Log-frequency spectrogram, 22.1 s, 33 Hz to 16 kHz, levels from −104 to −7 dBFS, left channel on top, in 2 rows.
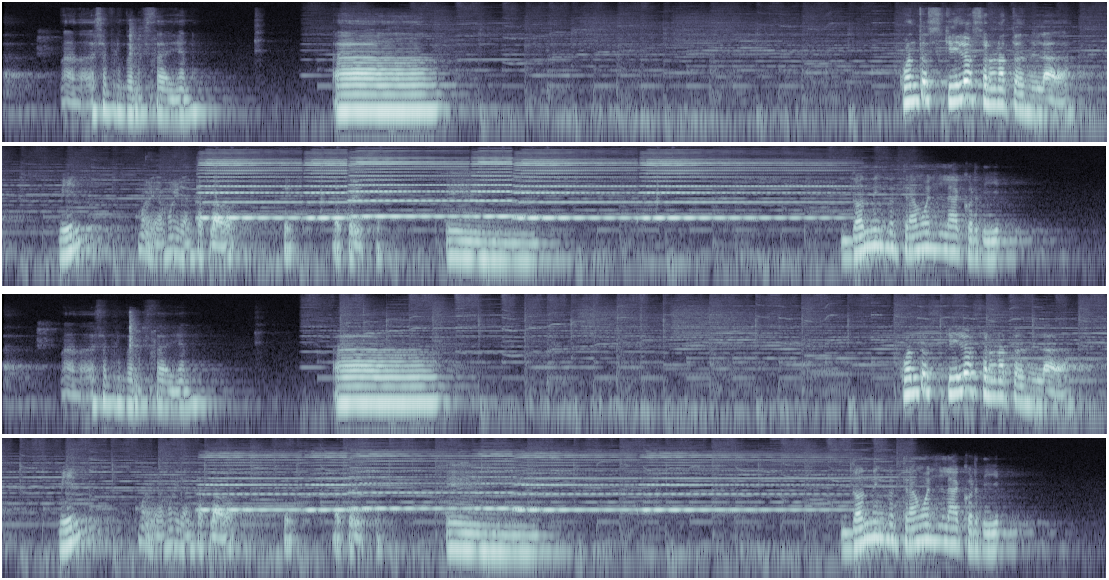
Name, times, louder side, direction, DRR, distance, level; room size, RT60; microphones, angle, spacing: voice 1, 0.6-2.0 3.3-4.4 9.0-10.7 12.4-13.4 13.9-14.0 14.3-14.9, left 2 dB, 60° left, 13 dB, 1.0 m, -26 dB
sound 1, 3.0-20.2, right 3 dB, 85° right, 4.0 m, -44 dB
sound 2, 13.0-19.7, left 4 dB, 40° left, 2.6 m, -28 dB
voice 2, 15.5-16.5 19.4-21.0, equal, 20° right, 10 dB, 1.4 m, -27 dB
28.5 x 22.0 x 9.5 m, 1.4 s
head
